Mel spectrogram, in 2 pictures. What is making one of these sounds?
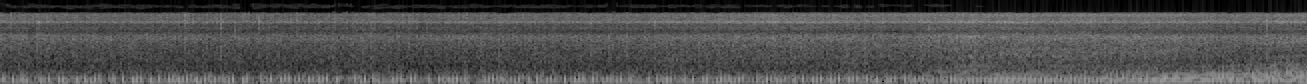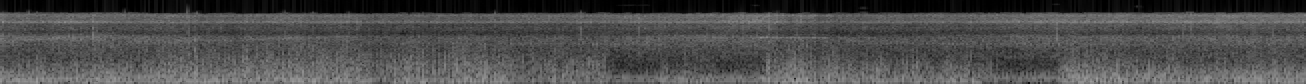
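A motorbike engine idles and then revs up as the bike pulls away.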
